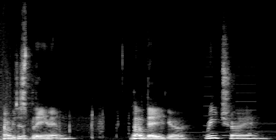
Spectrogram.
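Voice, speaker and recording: A man's voice: sits high, a little slow, a little mellow. A man giving casual, chatty live commentary as he streams a game, reacting as he goes. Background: game music.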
